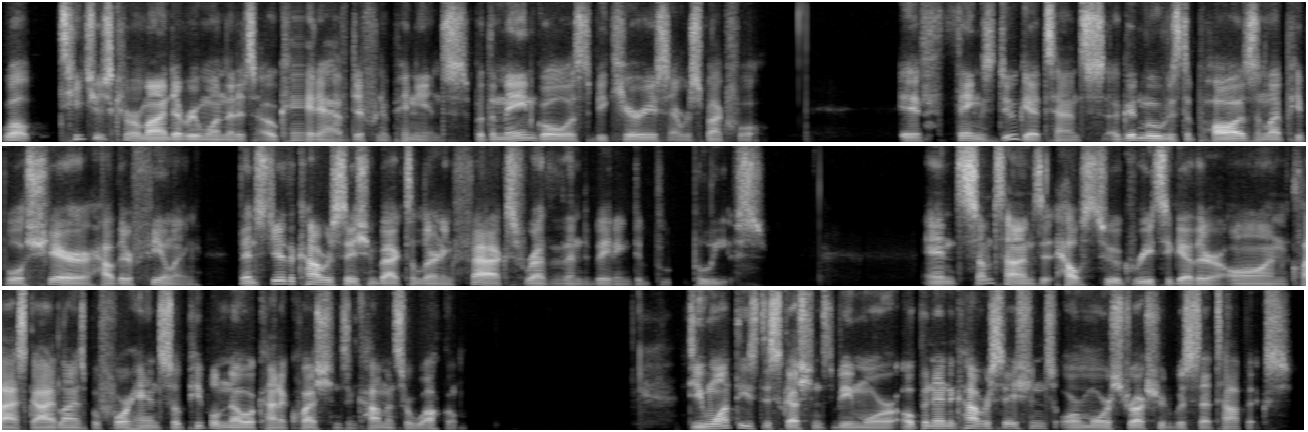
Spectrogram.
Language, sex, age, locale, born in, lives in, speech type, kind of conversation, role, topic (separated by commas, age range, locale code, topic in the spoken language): English, male, 25-29, en-US, United States, United States, read, expert-assistant, expert, How can studying world religions encourage greater tolerance?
